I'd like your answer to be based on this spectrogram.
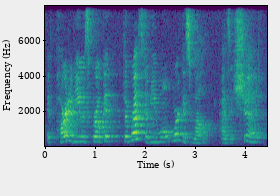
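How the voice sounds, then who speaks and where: A woman's voice: high-pitched, lively intonation, moderate pace. A woman doing a kind, firm lighthouse keeper. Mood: caring. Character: friendly caring male lighthouse keeper, firm. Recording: echoey room from far off.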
